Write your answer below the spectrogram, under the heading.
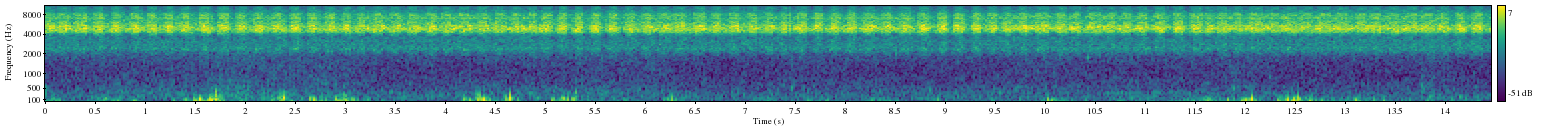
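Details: Bay on Korčula, Croatia, filled with crickets: a continuous piercing, pulsing trill, roughly three beats per second, over scattered low thumps of wind on the microphone.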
